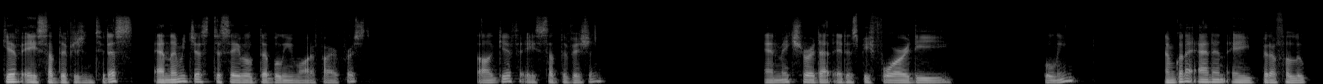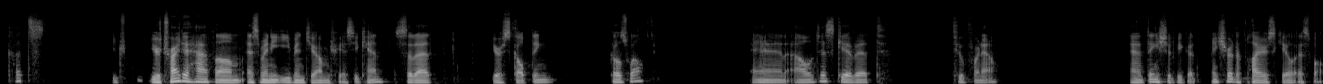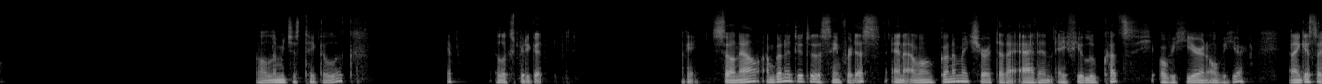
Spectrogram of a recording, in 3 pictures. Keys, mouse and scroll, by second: 0.7-2.2 drag, 3.5-6.6 drag, 8.2-10.3 drag, 11.1 middle click, 11.9 Tab, 11.9 ctrl+r, 16.1 middle click, 16.5 Tab, 16.9 middle click, 17.6 a, 17.8 a, 18.0 middle click, 19.0 middle click, 19.7-20.8 drag, 22.5 click, 23.3-24.4 middle drag, 24.8 ctrl+a, 26.2 middle click, 27.0 a, 27.7 click, 27.7 a, 29.4 /, 29.6 middle click, 31.3 /, 31.9 s, 34.3 middle click, 34.7 Tab, 35.1 ctrl+r, 37.7 ctrl+r, 39.1 ctrl+z.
